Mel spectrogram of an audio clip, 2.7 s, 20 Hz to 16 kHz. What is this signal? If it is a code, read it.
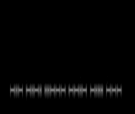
Morse code, heard as a keyed tone, about 45 wpm, 700 Hz. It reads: KC2QBO
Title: USA Call Signs - 6 Characters - 45wpm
